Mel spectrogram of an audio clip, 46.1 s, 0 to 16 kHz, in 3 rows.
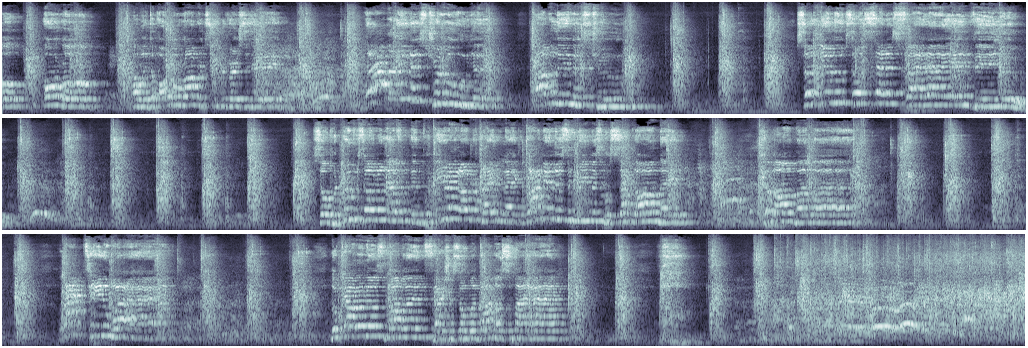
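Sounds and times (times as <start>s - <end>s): man singing unaccompanied: 0.0s - 4.4s, 5.4s - 9.9s, 11.9s - 15.6s, 20.0s - 25.8s, 26.7s - 28.6s, 31.6s - 33.5s, 35.6s - 39.4s
slow hand claps: 0.3s - 6.0s, 7.2s - 13.6s, 14.2s - 21.2s, 21.8s - 35.9s, 38.6s - 46.0s.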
